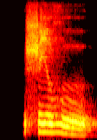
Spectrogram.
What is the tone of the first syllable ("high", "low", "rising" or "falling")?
high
